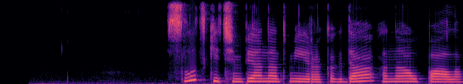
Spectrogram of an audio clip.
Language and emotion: Russian, neutral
